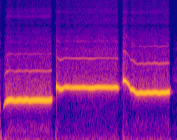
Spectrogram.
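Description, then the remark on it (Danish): A person whistles three long, steady notes in a row, each held about a second with brief gaps between, a clear tune imitating a flute line with no talking. “Prøv lige fløjt det stykke.”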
